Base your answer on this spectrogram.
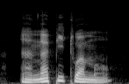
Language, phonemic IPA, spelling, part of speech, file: French, /a.pi.twa.mɑ̃/, apitoiement, noun, Fr-apitoiement.ogg
- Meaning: compassion, pity, mercy, sympathy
